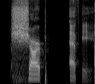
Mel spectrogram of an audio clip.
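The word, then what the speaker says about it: ♯FE: So I think it's pronounced sharp edge. I believe it is pronounced Tokyo Mirage Sessions sharp FE.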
